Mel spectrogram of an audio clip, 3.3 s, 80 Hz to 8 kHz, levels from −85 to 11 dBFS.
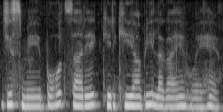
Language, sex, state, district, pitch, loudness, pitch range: Hindi, female, Arunachal Pradesh, Lower Dibang Valley, 205 Hz, -15 LUFS, 195-220 Hz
